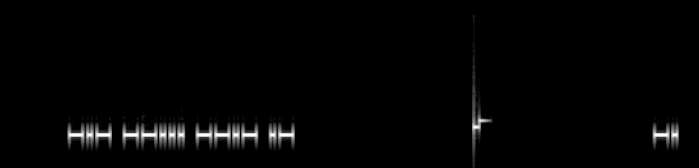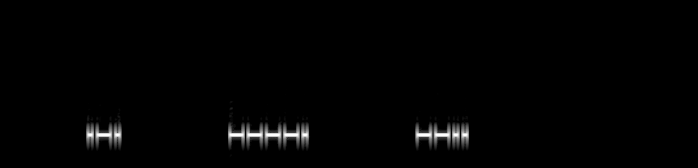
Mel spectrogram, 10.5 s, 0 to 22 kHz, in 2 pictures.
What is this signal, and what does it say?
Morse code, heard as a keyed tone, about 36 wpm, spaced as for 15 wpm, 700 Hz. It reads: K7QA NR9Z
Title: USA Call Signs - 4 Characters - 8x Character Spacing - 35wpm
